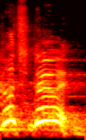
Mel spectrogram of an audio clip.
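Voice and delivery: very high, loud falsetto squeal; mock giddy excitement. Preacher agreeing to a pedicure, mock giddy excitement. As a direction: squeal it with hammed-up eagerness.

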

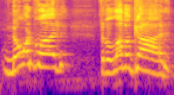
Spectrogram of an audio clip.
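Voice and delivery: high, desperate plea to companions; panicked pleading. Acted. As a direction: beg your friends in a strained, high-pitched panic. Captive pleads with knife at ribs.

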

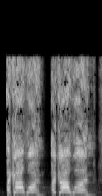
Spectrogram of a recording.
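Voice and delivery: put-on high, thrilled child's squeal; excited little girl. Niece shouting to her uncle, high and thrilled. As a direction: shout it like a four-year-old with a bite. Niece voiced in fishing story.

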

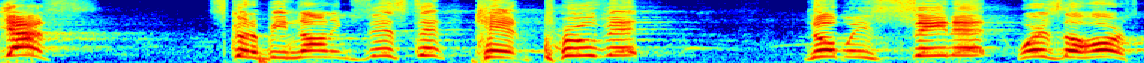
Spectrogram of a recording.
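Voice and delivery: high, excited retold celebration; mock gloating triumph. Boy thinks the evidence is burning, mock triumph. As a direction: crow it like you got away with it. Retells gloating as fire starts.

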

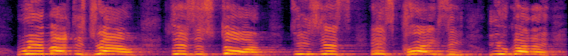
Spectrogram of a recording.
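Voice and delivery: high, loud panicked shouting; acted panic. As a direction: play disciples crying out in alarm. Disciples panicking in the storm.

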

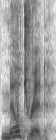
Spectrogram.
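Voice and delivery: loud falling shout of the wife's name; panicked full-voice shout. Acted. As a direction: call her across the yard in alarm. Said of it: "I shouted".

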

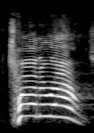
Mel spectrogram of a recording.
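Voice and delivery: very high, loud urgent shout; full-voiced warning cry. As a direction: yell it like a street preacher. Preacher calls out as John.

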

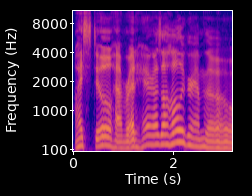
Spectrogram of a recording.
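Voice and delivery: ghostly hologram voice, slow and airy; glitchy hologram. Pretend. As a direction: speak like a flickering ghostly hologram. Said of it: "my hologram voice sounds like a ghost".

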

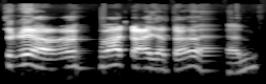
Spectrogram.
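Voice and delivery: slow the question right down in a put-on high voice; Gert voice. Answering the co-host with the same silly voice, high slow Gert voice. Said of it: "doing that voice in random places".

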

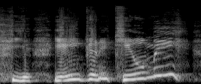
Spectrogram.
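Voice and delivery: high, loud stammering question; terrified old man's whimpering plea; frightened pleading. A narrator's reading. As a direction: stammer it in fear for your life. Old man fears for his life.

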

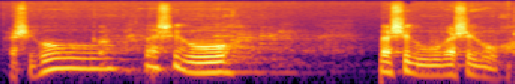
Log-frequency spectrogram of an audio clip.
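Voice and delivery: very soft, as if off to one side; murmured polite offering, repeated; quiet handing out. Acted. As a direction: softly pass the food along the row. Miming handing out food again.

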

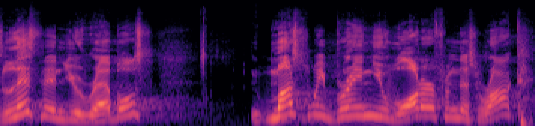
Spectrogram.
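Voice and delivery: high, slow, scornful rebuke; angry Moses. Retold or imitated. Moses rebuking the grumbling people at the rock, high and slow with anger. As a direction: snap it at the crowd from high up, then drag it out. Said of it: "Okay, Moses is mad".

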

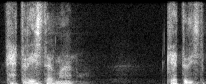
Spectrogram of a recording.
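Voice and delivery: sad lament. Real, not acted. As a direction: lament it quietly. Lamenting after the mock greeting. (lamento suave y triste)

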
